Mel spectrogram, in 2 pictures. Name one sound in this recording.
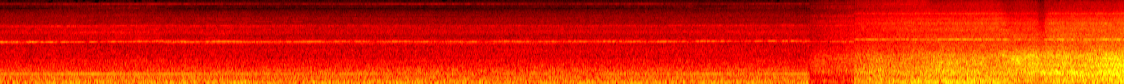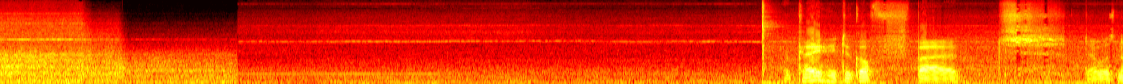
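A jet engine whines steadily.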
